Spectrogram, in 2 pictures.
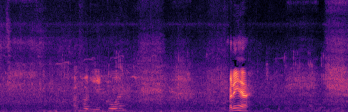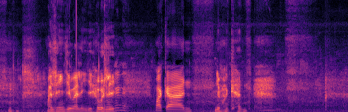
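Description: A young man talks casually nearby, outdoors.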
